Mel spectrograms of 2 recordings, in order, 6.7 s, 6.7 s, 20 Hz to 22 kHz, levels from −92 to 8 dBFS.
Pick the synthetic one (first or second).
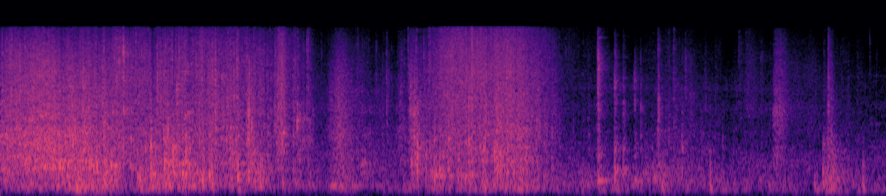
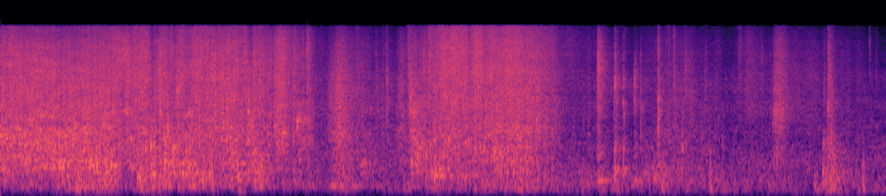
second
